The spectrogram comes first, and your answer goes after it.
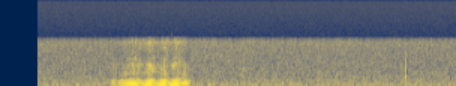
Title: My gorgeous snoring son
